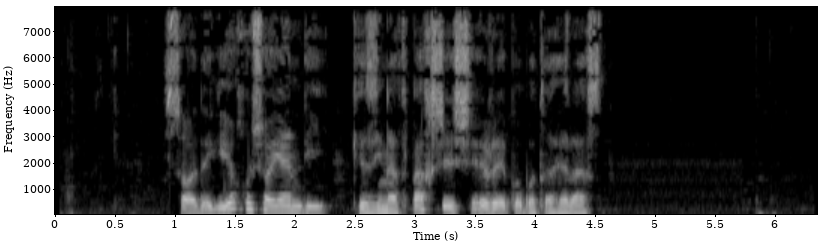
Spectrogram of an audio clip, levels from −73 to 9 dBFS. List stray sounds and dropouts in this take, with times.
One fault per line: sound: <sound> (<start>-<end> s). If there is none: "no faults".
no faults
